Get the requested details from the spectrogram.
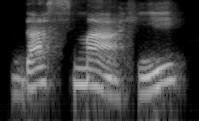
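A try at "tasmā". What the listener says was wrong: Not Dasma. It is Tasma. T. Tasma.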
